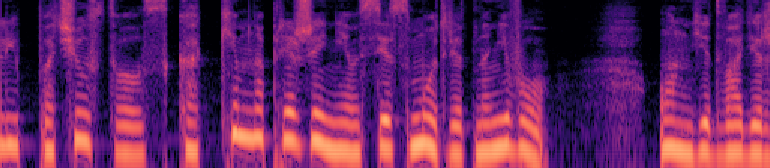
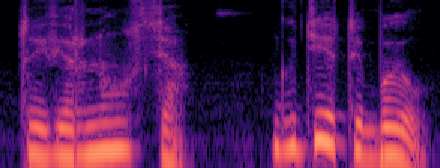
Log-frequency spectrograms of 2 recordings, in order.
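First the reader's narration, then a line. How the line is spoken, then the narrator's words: Sick man's whisper. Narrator (Russian): Больной прошептал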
